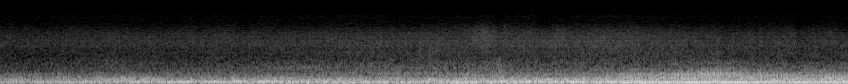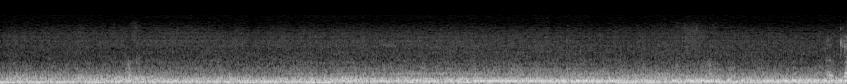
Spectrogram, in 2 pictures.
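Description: A low, steady rumble that grows louder over the first several seconds and then holds.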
